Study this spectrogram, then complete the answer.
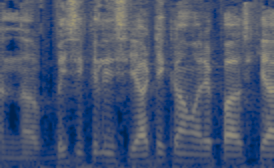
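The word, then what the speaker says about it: sciatica: आज हम पढ़ेंगे सियाटिका के बारे में, ठीक है जी। और कुछ लोग इसे शियाटिका भी प्रोनाउंसिएट करते हैं।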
